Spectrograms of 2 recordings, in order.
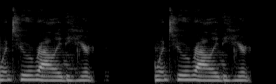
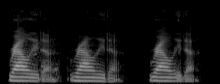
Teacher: it's more of a flap t and then the vowel is the schwa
